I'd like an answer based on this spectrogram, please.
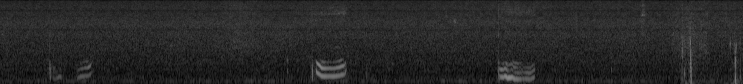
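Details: Pet rabbit sound asleep while its head is stroked, giving soft nasal 'puu' notes: three short, bending tonal squeaks spaced about two seconds apart, separated by quiet breathing pauses, with a couple of faint clicks at the end.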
